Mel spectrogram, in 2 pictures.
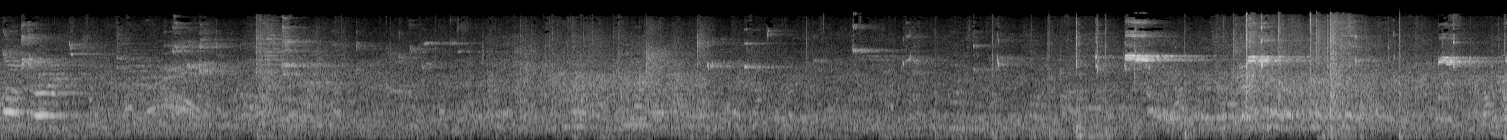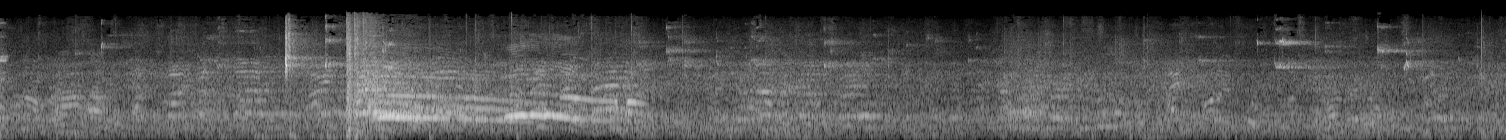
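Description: Live gym sound of a basketball game: a basketball dribbled on a hardwood court amid crowd chatter in a large, echoing hall, with louder shouting from the crowd about nineteen to twenty-one seconds in.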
